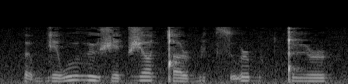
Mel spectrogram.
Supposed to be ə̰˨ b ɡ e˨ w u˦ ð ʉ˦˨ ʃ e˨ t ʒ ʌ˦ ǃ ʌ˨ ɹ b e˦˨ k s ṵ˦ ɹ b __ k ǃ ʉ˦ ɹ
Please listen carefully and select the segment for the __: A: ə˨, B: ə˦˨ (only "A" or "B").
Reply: B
